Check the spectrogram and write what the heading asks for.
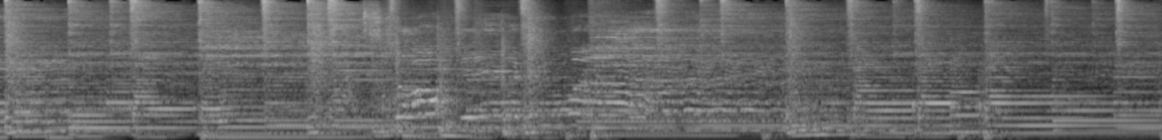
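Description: Live country band playing a slow song: a woman sings lead over acoustic and electric guitars, bass and a drum kit keeping a steady beat.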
